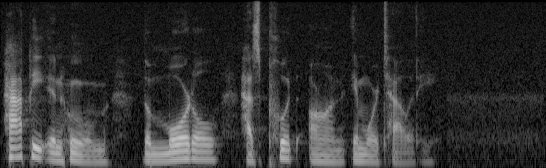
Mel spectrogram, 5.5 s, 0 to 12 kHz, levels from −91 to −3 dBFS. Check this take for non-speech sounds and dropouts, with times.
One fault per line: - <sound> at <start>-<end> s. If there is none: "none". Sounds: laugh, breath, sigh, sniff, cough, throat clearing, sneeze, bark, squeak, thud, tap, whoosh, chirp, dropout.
none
